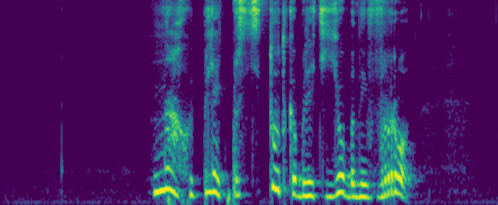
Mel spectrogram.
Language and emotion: Russian, angry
